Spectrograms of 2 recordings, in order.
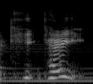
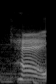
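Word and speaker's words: Kei: in my brain that's making me think, yeah, K E I. It's K because Sukishima K from Hiq and that's how his name is spelled and that's how it's pronounced. Ar. Okay. K.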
